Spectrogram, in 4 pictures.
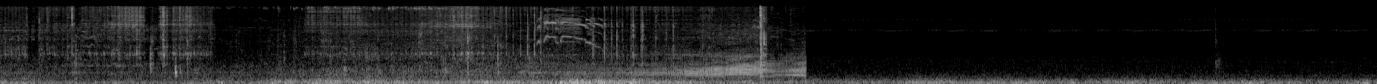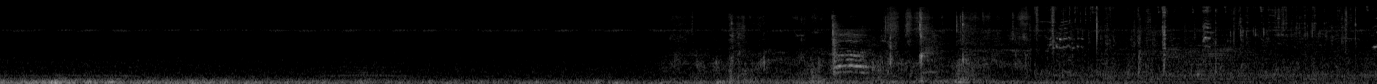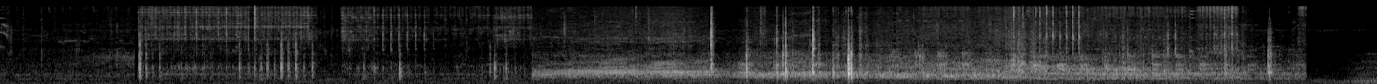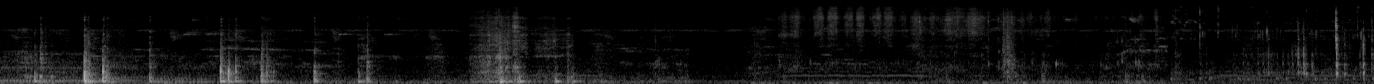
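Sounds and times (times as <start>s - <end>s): scraper scraping paint off metal: 22.6s - 40.6s, 46.0s - 47.4s, 48.8s - 52.9s.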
